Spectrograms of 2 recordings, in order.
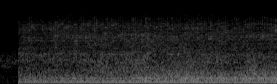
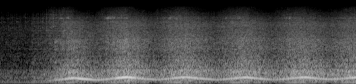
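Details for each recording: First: Jeep Cherokee 4.0L petrol at idle: steady rumble with sharp hissing puff on each firing; suspected leaking or cracked exhaust manifold, to be replaced with a stainless manifold. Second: Jeep Cherokee 4.0 L petrol after fitting a stainless manifold and a new fitting to cure a leak: the engine is blipped about eight times, revs rising and falling smoothly with no hiss or ticking, and the earlier leak noise is gone.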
